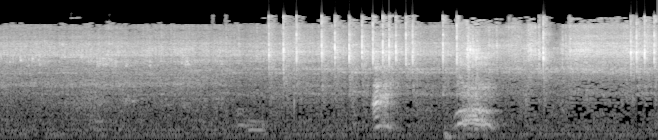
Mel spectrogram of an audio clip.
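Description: Plastic Thomas toy trains and track clicking and rattling in quick irregular clusters as they are handled, starting about halfway through, with two brief vocal sounds among them.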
